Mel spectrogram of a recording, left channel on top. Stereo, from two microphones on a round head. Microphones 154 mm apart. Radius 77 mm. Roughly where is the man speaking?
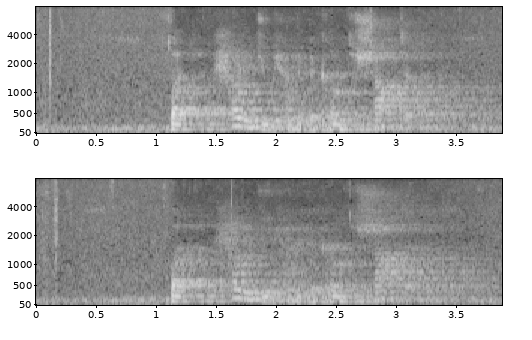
Left.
